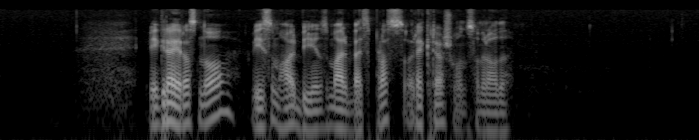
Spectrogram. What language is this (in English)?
Norwegian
